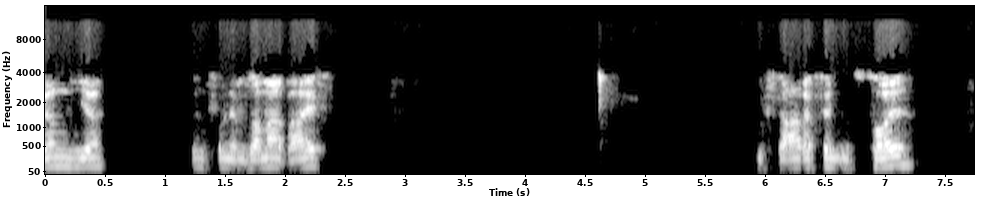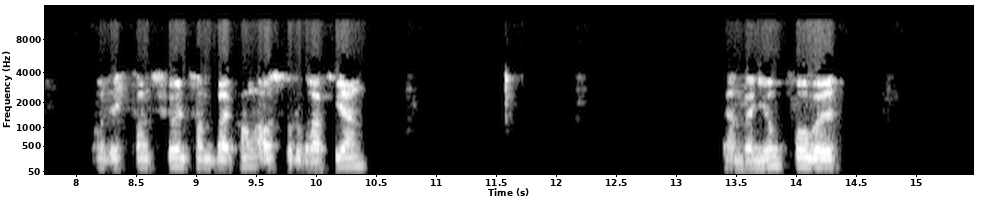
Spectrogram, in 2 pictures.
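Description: An elderly man speaks calmly into a microphone over an online call, with pauses.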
